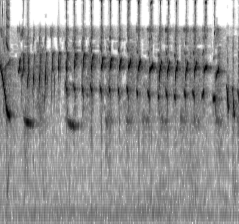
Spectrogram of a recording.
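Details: Young wild forest white-rumped shama (murai batu) delivering natural tembakan song: a steady high-pitched burst of rapid paired notes, about seven per second, after an opening downward whistle, ending on a lower slurred note.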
